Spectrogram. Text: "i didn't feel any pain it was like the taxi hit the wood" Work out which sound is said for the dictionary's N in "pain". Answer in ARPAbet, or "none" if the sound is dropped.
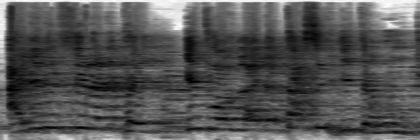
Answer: none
